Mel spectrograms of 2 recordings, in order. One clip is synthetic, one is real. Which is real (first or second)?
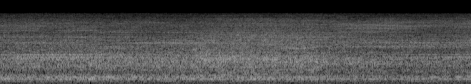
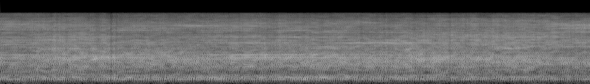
first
